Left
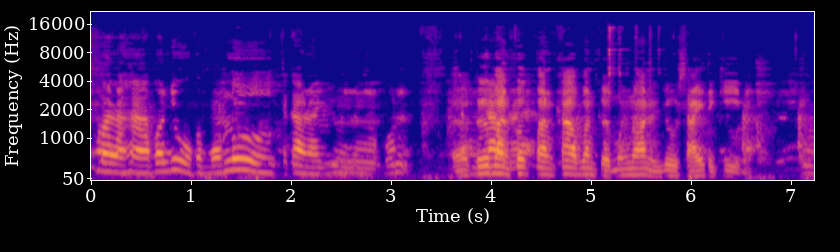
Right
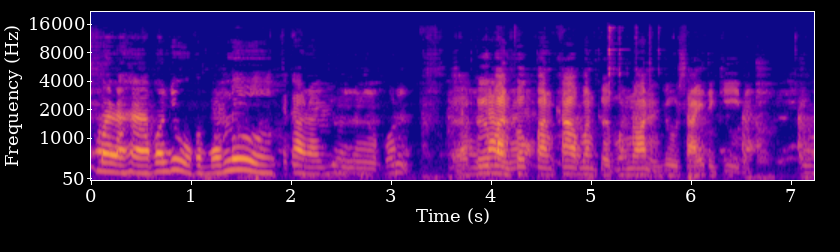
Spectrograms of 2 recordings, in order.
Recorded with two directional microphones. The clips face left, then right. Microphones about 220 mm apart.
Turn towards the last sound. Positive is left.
turn(degrees=45)  # may be behind; listen again after turning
